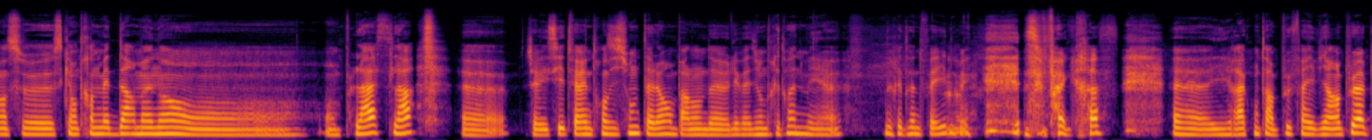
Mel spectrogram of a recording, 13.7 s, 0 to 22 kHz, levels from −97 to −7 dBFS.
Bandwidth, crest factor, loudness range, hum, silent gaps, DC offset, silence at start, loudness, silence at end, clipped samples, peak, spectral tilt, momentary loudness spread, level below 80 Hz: 15 kHz; 22 dB; 2 LU; none; none; under 0.1%; 0 s; -25 LUFS; 0.05 s; under 0.1%; -4 dBFS; -5 dB/octave; 9 LU; -80 dBFS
